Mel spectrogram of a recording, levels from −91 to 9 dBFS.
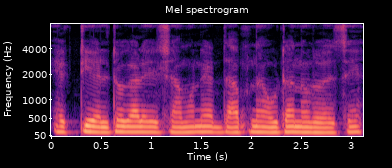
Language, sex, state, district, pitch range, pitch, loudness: Bengali, male, Assam, Hailakandi, 130-140 Hz, 140 Hz, -14 LUFS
